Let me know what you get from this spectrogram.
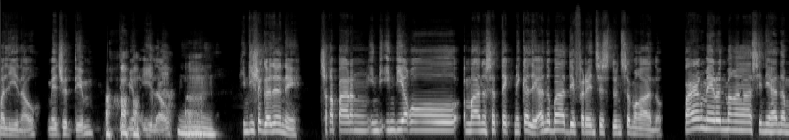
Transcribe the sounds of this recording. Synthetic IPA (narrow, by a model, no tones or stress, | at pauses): mɐliːnɐ̰w | mɛːd͡ʒod̪ɪm | d̪mjʊŋʔiːlɐw | hɪnd̪iːʃaɡɐno̞nɛ | t͡ʃɐkapaːɾɐŋhɪnd̪ihɪnd̪iʔɐko̞ | mɐʔɐnosɐt̪ɛk̚nɪkɐlɛʔɐno̞bɐd̪ɪfɛɾɛnsɛsd̪ʊnsɐmɐŋaʔɐno̞ | paːɾɐŋmɛːɾo̞nmɐŋasɪnɪhanːɐm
